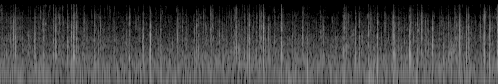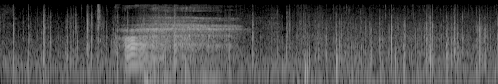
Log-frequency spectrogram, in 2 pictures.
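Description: Rain falling on the tent fabric: a dense, uneven patter of drops. About six seconds in, a short falling voice-like sound lasting about a second stands out over the rain.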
